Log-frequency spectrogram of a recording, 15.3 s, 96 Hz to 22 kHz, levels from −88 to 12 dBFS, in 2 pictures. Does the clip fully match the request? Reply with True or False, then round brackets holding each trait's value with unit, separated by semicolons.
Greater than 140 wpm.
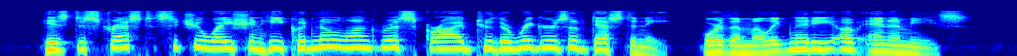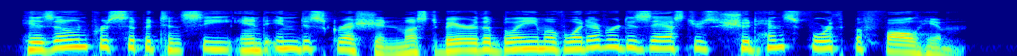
False (135 wpm)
